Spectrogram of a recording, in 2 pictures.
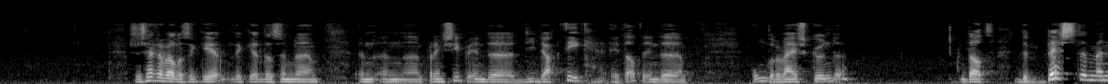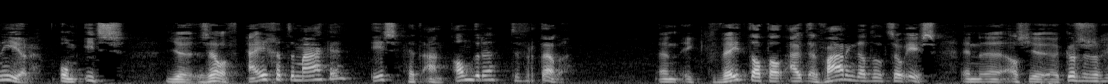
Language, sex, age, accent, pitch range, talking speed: Dutch, male, 60-79, Dutch, 120-190 Hz, 145 wpm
